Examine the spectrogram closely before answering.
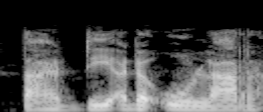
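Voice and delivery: low, soft, changed voice; faint admission. Acted. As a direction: admit it weakly, low and soft. Abu Bakar admits the snakebite. (pengakuan lirih dan rendah)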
